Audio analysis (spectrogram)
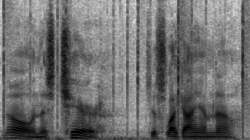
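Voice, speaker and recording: Low-voiced haunted man, old radio drama. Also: expressive, moderate pace, pushed and bright. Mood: haunted, grieving. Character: brooding guilty man, haunted and slyly unhinged. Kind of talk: 1940s radio drama acting. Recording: noisy old radio recording.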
